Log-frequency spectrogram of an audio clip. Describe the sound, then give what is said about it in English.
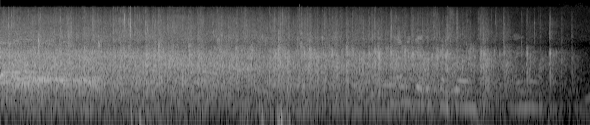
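An audience bursts into sustained applause for two Swiss guests after their testimony, a dense, steady wash of many hands clapping together that holds at full strength, then gradually thins and tapers off in the final seconds. “Give our two Swiss friends a big hand clap.”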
